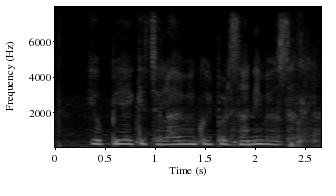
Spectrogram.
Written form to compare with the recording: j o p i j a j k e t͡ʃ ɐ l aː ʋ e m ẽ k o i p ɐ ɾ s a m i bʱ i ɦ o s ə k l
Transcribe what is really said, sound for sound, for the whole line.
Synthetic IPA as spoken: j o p i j a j k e t͡ʃ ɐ l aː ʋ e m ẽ k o i p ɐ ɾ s a n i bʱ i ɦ o s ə k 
